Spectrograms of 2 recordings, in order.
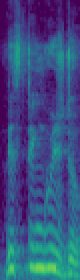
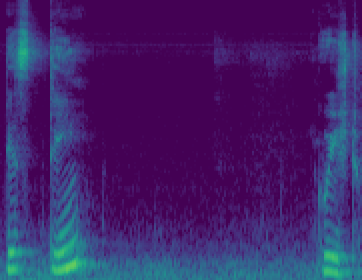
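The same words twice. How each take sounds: First: Said in the usual way. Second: Very slow distinguished with a long pause before GUISHED; syllable-by-syllable pronunciation. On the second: Shown as a demonstration. Teacher sounding out a word for learners, broken in parts. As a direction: say DIS-TING, wait, then a soft GUISHED in distinguished.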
